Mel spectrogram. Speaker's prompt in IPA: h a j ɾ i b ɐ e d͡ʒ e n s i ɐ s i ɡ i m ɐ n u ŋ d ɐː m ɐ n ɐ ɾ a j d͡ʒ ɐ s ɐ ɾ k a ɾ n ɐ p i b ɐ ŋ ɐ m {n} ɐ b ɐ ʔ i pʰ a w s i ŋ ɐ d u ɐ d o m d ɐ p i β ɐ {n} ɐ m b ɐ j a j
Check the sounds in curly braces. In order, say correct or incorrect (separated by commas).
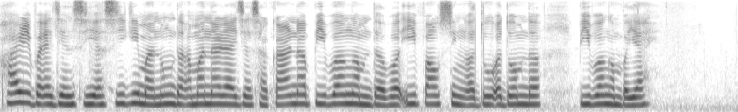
incorrect, incorrect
